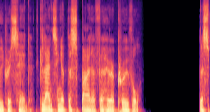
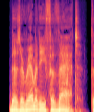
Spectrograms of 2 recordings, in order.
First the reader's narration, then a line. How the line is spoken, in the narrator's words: the murderer said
